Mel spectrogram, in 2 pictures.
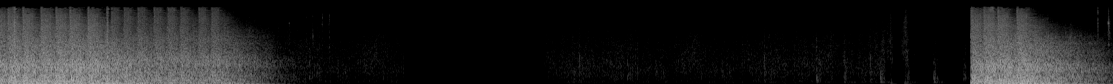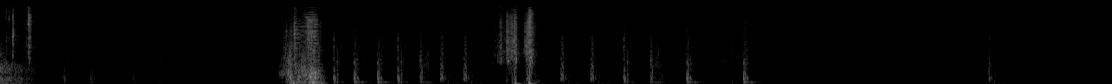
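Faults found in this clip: Buffer tearing, 3.02–8.13 s: robotic 50 Hz buzz, present only while signal plays. Playback ring buffer, pointers slipped. Roughly 40% of each 20 ms period replays audio about 70 ms old, with hard joins on both sides.

Corrupt frame decoded, 10.81 s: brief blip. Codec decoder played damaged frames, a few consecutive ones affected. Flipped bits misread as gains and codes put energy at wrong frequencies.

Corrupt frame decoded, 20.99–21.05 s: short chirp, same mechanism, around two frames hit.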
